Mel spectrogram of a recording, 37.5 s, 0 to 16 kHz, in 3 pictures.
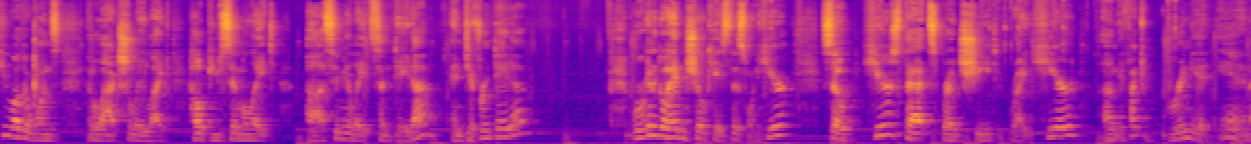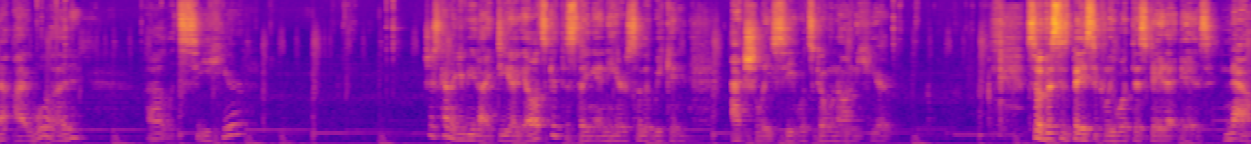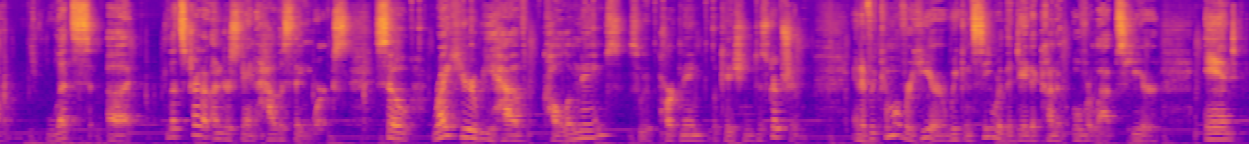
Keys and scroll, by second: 10.7 super+Tab.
